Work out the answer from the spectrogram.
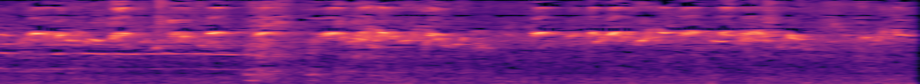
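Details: Red-whiskered bulbul, a newly caught male, in competitive-singing training, after a period of trouble. It gives bright chirping, warbled phrases in quick bursts, repeated through the recording, with a faint low hum beneath.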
